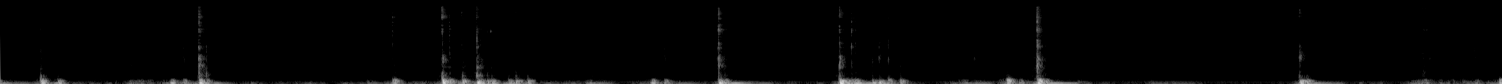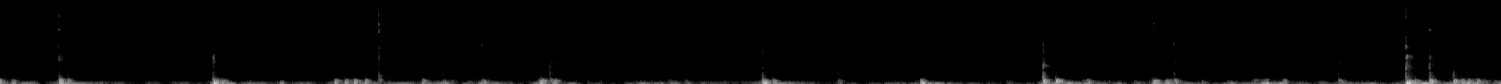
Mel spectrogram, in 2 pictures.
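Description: Typing on a computer keyboard: irregular bursts of keystroke clicks with short pauses between them, over a faint steady low hum.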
